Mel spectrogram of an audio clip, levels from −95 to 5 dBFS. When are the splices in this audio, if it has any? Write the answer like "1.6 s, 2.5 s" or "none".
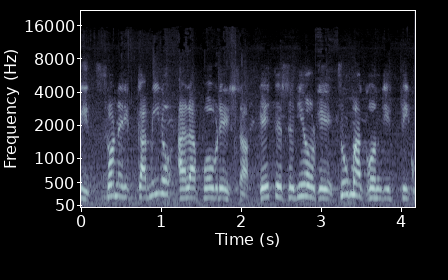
2.1 s, 3.0 s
